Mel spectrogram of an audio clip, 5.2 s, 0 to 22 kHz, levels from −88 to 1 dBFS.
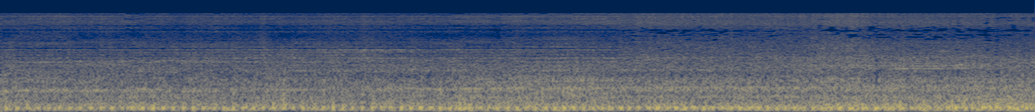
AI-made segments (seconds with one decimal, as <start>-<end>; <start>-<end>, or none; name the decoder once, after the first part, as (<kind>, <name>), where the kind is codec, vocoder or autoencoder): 0.0-3.1 (codec, SNAC)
